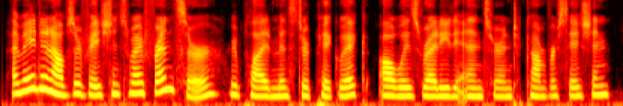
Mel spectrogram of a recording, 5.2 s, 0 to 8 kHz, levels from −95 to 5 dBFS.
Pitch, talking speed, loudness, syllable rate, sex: 225 Hz, 195 wpm, -19 LUFS, 6.1 syllables/s, female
